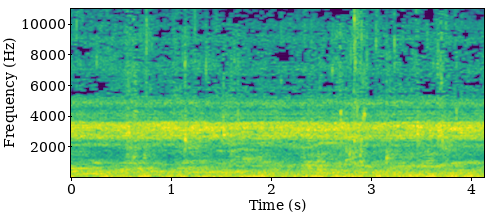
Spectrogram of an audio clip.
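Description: Water poured into masoor dal frying in a pan, a continuous soft stream of liquid with faint sizzle, steady and low in level without talk.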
